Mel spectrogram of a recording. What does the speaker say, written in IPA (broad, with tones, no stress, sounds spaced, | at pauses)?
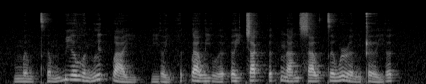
m ə˨˩ m t̪ʰ ə˨˩˦ m ɓ i˧ ə̯ v ə˨˩˦ ŋ l ɨ˦˥ k̚ w a˨˩ j | j ə˨˩˨ j h ə˦˥ k̚ l a˧ w j u˨˩˦ ə̯ ʔ ə˧ j c a˦˥ k̚ ʔ ə˦˥ k̚ n a˧˥ n s a˧˥ w t̪ ə˧˥ w ɹ ə˨˩˦ ŋ ʈ əː˨˩ j ə˦˥ k̚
